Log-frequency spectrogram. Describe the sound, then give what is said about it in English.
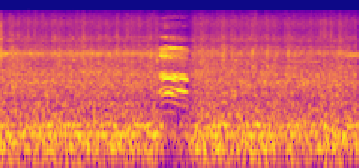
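Steady, loud road and engine noise from a car coming off the interstate while its driver tries to pick up speed, with a brief tonal chirp near the middle. “I gotta get some speed here. car coming off the interstate.”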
